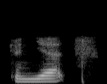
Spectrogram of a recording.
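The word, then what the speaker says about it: конец: And then this is Russian for, and I think it's Konyets is how to pronounce that, which means we're finished.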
